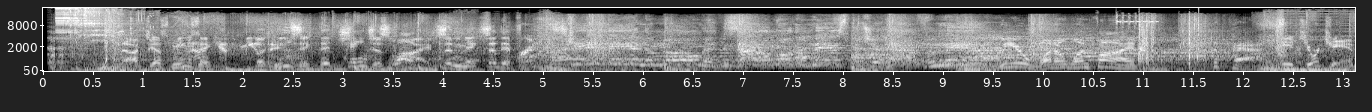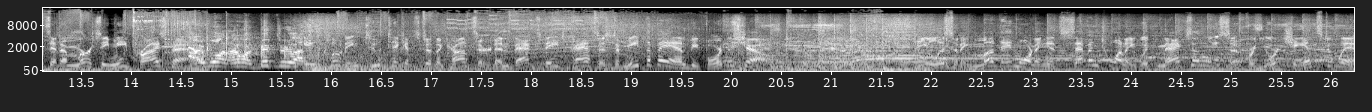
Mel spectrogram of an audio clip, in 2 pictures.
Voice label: Christian AC Imaging

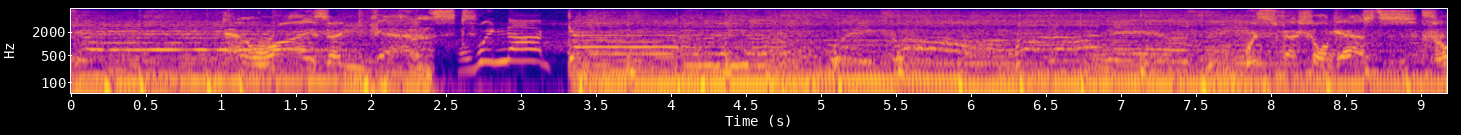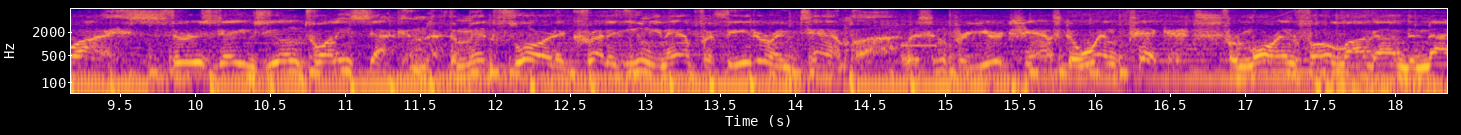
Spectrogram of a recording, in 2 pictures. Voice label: Rock Imaging

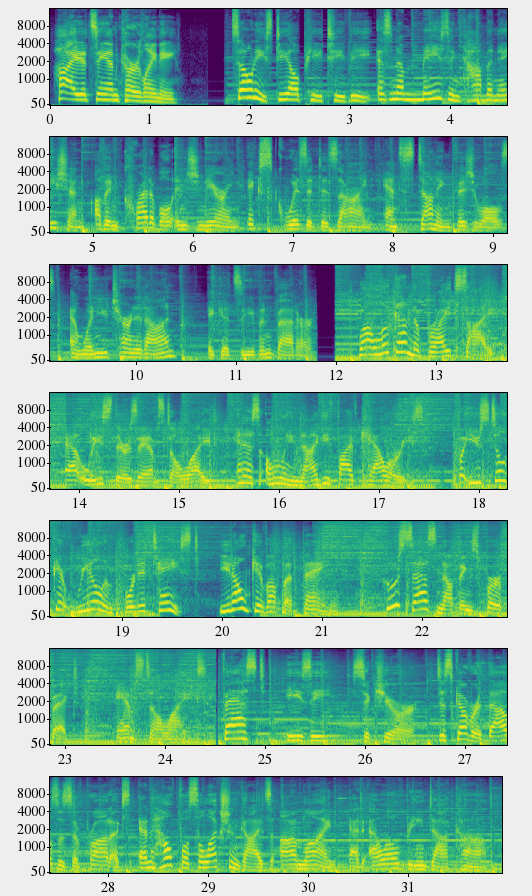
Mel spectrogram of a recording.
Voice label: Commercial

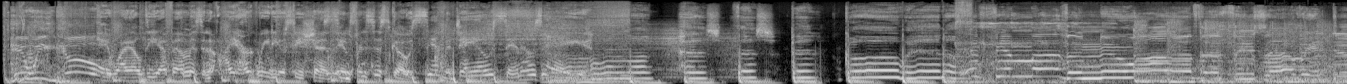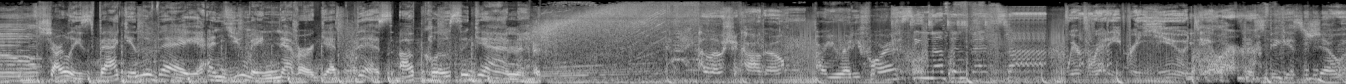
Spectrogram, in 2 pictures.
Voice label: imaging

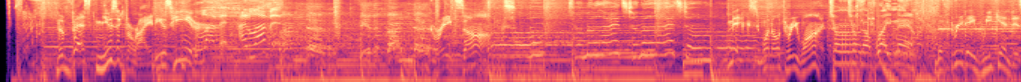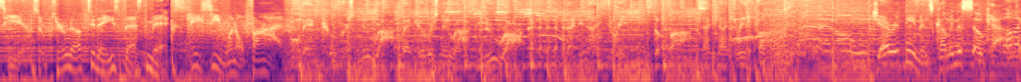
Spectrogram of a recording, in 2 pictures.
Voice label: Radio Promo

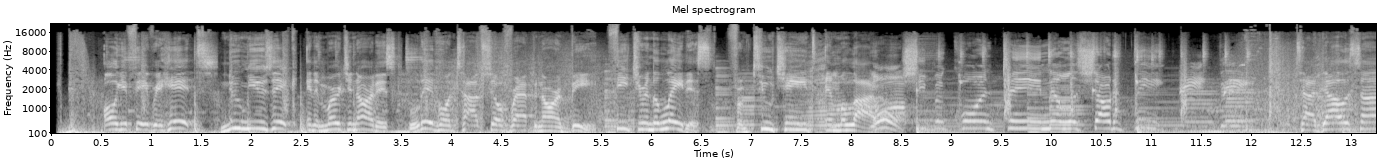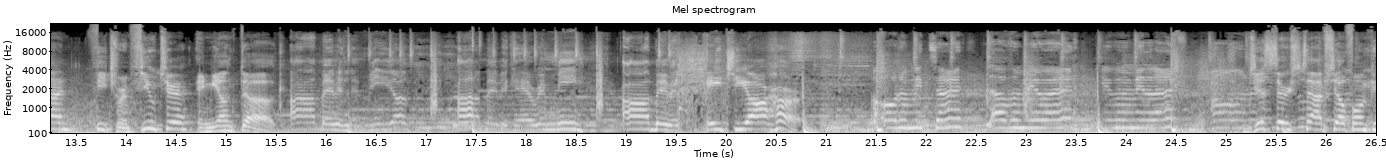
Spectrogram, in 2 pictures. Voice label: vo work

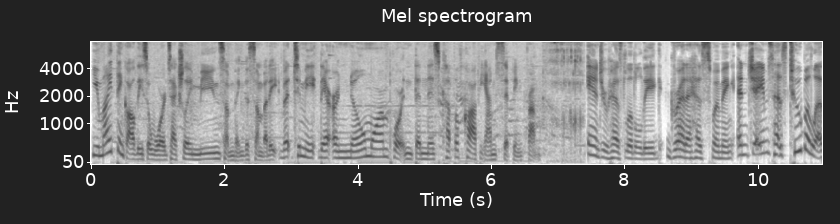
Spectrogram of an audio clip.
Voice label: Commercial Character

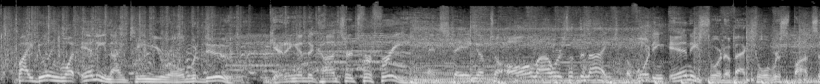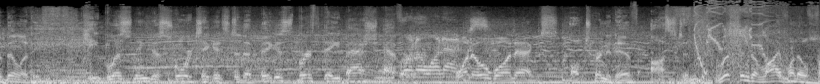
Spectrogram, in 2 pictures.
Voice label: Alt Rock Radio Imaging

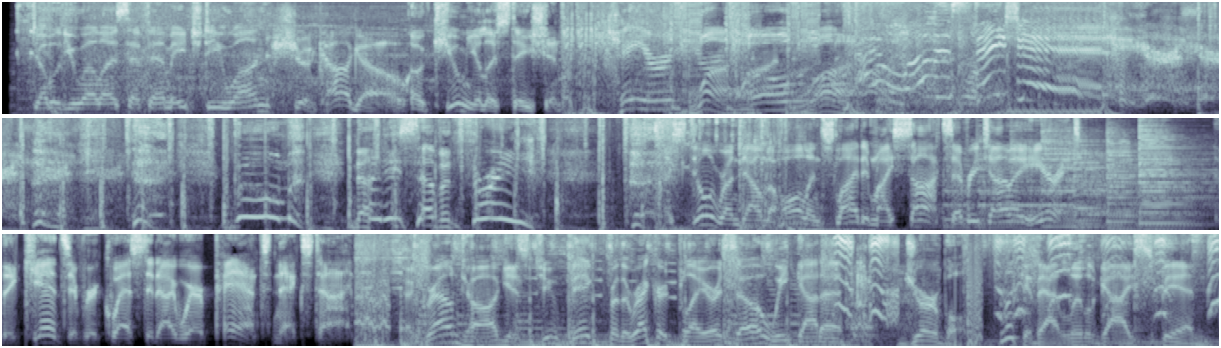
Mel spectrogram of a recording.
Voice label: CLASSIC HITS RADIO IMAGING

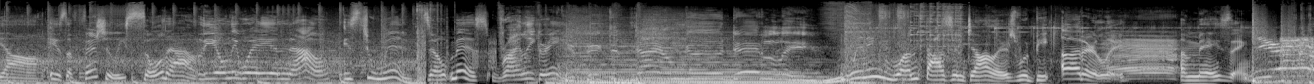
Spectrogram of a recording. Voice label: Country Radio Imaging

